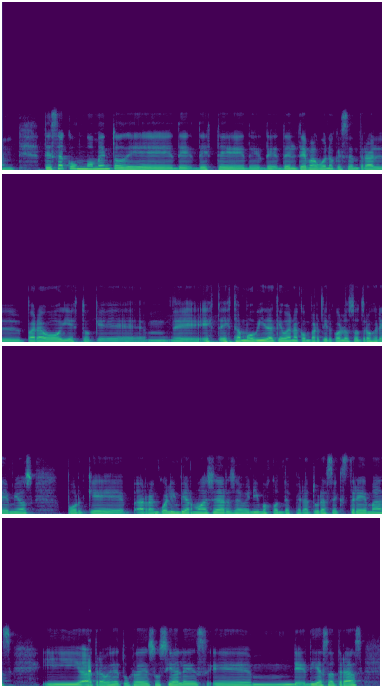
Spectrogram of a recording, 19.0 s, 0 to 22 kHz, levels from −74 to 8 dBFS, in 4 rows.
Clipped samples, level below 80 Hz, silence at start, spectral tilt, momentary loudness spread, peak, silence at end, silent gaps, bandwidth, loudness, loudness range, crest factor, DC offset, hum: under 0.1%; -50 dBFS; 0 s; -7.5 dB/octave; 8 LU; -6 dBFS; 0.15 s; none; 8 kHz; -22 LUFS; 2 LU; 16 dB; under 0.1%; none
